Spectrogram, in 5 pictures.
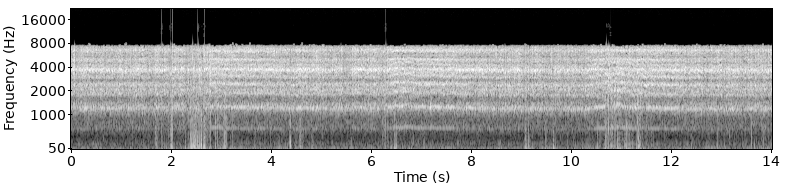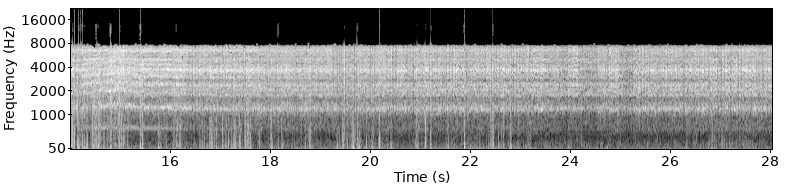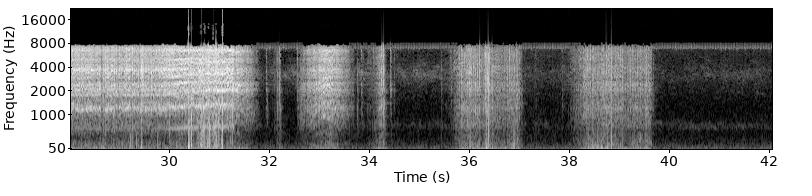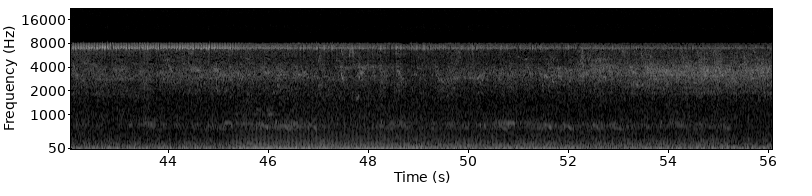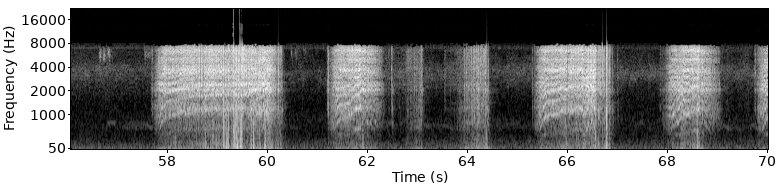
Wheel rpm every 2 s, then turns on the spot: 160, 160, 160, 160, 160, 160, 160, 160, 160, 160, 160, 160, 160, 160, 160, 120, 30, 0, 20, 20, 0, 0, 0, 0, 0, 0, 0, 0, 10, 140, 40, 10, 30, 60, 40.
36-40 62-64 66-68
